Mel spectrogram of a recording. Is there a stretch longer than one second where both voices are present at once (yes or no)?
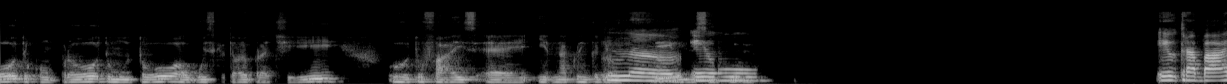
yes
